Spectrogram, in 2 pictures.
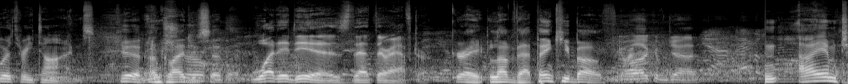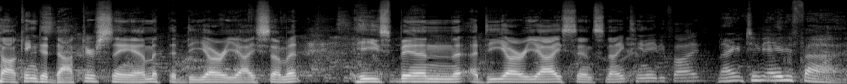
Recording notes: I was at the REEA Real Estate Educators Conference in Scottsdale, AZ, and interviewed some of the best minds and top real estate instructors from around the United States.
